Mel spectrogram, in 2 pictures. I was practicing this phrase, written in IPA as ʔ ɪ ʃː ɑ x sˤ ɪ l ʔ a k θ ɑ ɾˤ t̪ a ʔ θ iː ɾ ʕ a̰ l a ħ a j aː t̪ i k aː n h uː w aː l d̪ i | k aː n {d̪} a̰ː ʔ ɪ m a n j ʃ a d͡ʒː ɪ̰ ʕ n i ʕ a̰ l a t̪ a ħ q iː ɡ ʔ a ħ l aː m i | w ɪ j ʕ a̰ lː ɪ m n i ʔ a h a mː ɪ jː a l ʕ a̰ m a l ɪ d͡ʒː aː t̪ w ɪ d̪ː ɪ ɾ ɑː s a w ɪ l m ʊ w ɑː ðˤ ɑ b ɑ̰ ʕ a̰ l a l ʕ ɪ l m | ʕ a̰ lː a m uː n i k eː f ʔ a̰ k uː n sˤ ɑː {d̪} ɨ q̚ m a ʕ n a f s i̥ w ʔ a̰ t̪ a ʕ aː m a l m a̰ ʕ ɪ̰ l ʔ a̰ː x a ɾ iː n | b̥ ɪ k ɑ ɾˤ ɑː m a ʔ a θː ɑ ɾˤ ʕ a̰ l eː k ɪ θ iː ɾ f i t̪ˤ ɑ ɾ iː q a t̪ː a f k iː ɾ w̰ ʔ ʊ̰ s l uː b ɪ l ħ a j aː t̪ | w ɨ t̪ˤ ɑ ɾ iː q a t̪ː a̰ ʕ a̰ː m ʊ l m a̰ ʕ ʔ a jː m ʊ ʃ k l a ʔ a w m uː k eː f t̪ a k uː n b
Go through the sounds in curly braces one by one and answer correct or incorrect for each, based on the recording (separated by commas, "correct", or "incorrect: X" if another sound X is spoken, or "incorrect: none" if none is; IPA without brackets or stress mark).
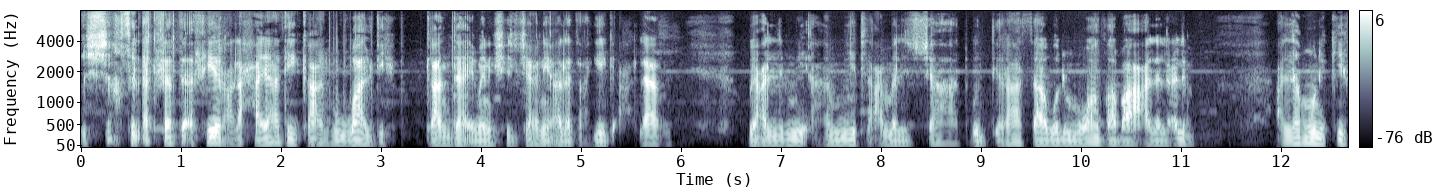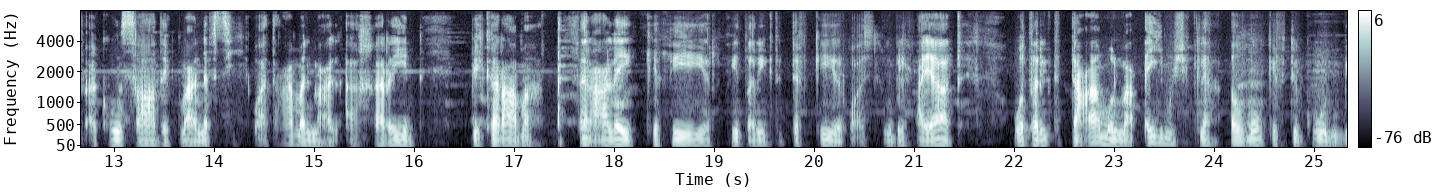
correct, correct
